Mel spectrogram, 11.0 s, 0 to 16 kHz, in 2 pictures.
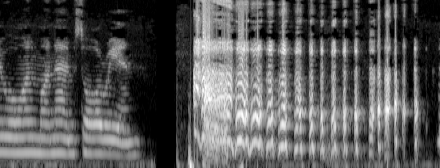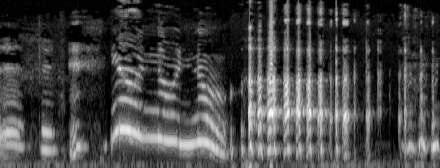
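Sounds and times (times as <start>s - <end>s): woman giggling: 10.5s - 11.0s.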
